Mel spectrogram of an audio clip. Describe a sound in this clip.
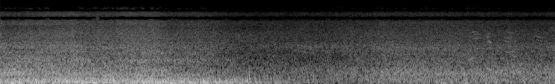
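Ocean waves crash and wash up onto the shore, loud at first and then softer.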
